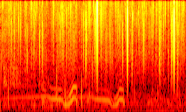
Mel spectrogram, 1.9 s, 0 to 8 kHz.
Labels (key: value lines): label: biophony, cascading saw
recorder: SoundTrap 600 or HydroMoth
